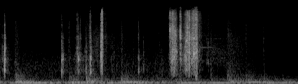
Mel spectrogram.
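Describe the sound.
A gun being reloaded in a video game: several sharp mechanical clicks and clacks, then a brief, louder metallic rattle, all over a steady low rumble.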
